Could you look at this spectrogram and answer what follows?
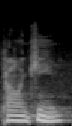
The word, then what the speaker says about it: palanquin: By the way, the word is pronounced palanquin, anyway.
